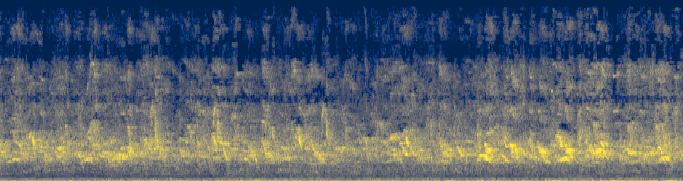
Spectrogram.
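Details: Many birds calling in the morning: quick, repeated high chirps and trills overlap without pause, swelling slightly toward the end, with steady low ambient noise.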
